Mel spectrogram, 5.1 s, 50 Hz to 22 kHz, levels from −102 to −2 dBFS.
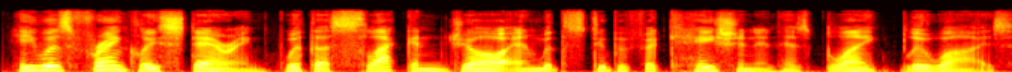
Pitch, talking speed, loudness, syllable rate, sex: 115 Hz, 190 wpm, -19 LUFS, 4.8 syllables/s, male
